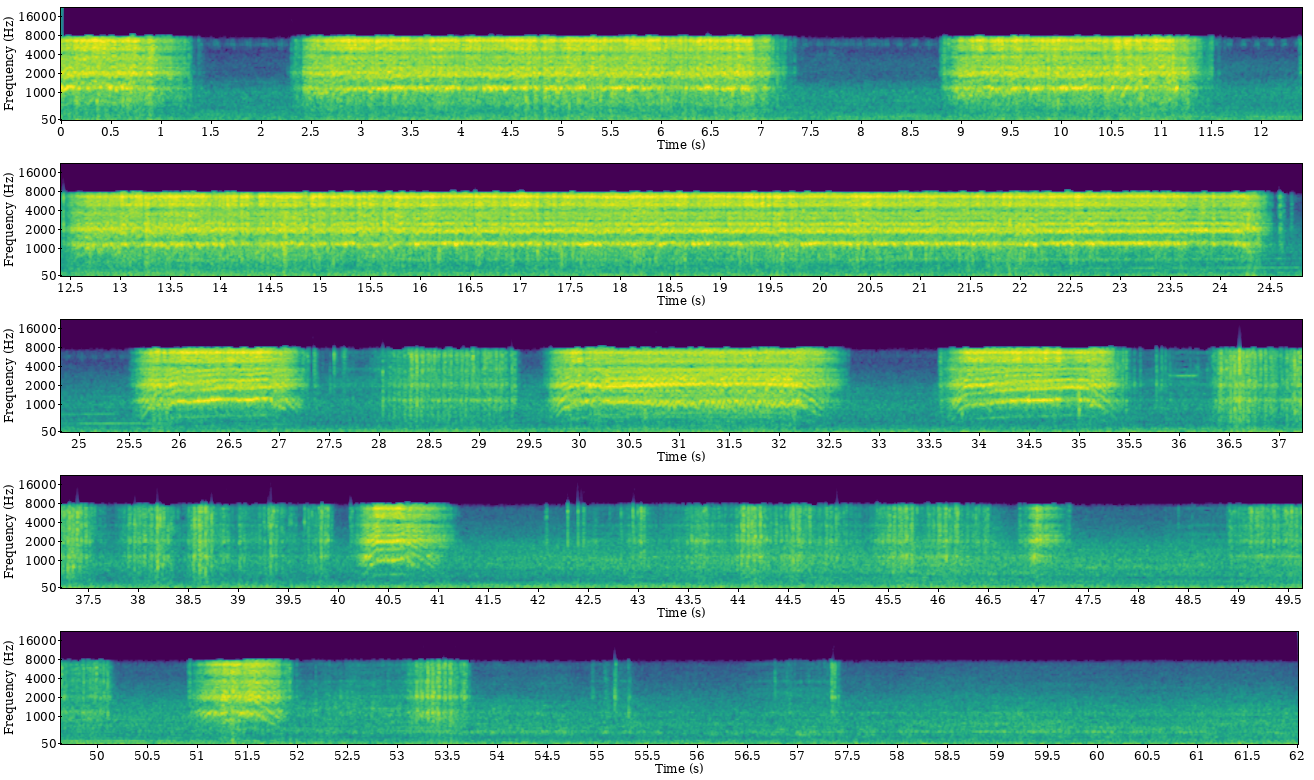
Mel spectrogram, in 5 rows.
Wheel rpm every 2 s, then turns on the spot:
70, 110, 160, 70, 80, 100, 110, 160, 160, 160, 160, 160, 60, 80, 30, 140, 40, 70, 10, 20, 20, 10, 30, 10, 10, 30, 10, 0, 10, 0, 0.
26-28 34-38 40-46 48-54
